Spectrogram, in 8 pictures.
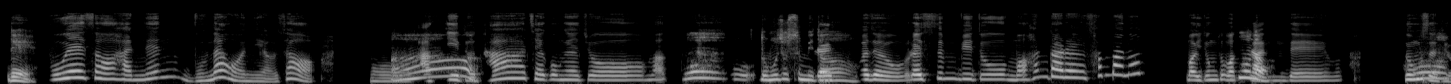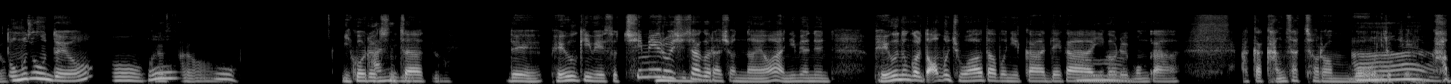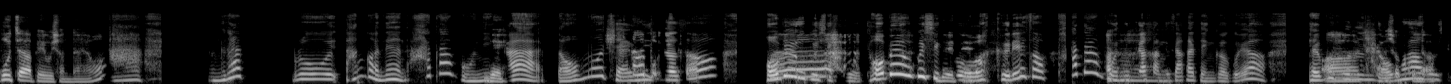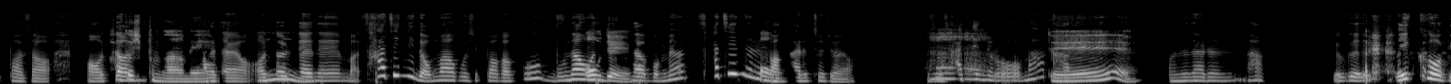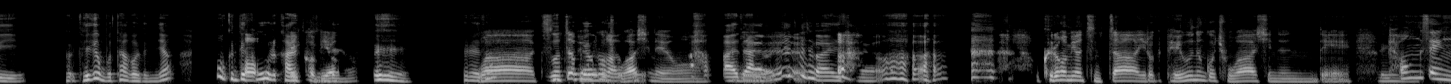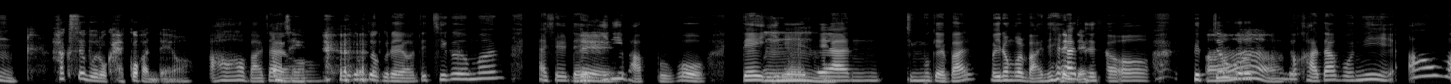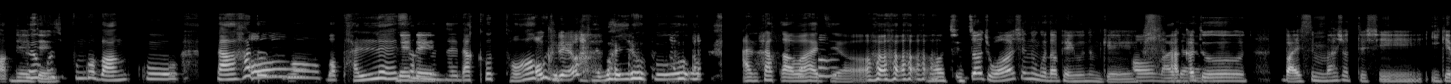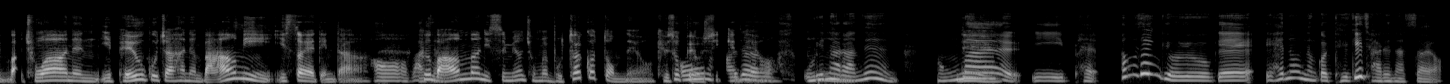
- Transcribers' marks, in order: static; unintelligible speech; other background noise; distorted speech; unintelligible speech; laugh; tapping; gasp; laugh; laugh; laugh; background speech; laugh; laughing while speaking: "막 이러고"; laugh
- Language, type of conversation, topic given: Korean, podcast, 평생학습을 시작하려면 어디서부터 시작하면 좋을까요?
